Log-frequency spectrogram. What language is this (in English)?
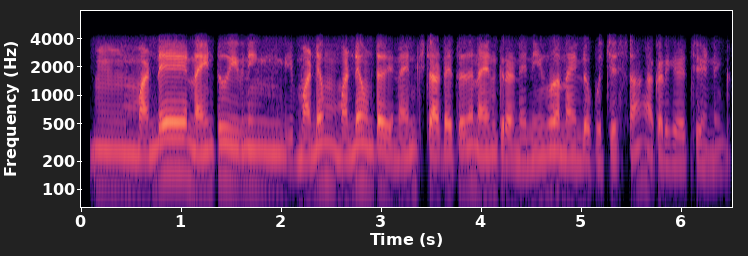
Telugu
